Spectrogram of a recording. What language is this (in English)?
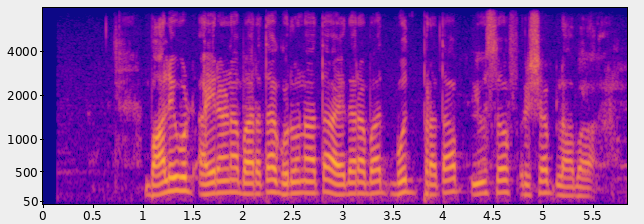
Kannada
